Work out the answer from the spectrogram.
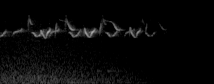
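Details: Coal tit song: a quick series of high, bouncy, whistled two-part notes, about eight repetitions in one and a half seconds, then silence.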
